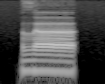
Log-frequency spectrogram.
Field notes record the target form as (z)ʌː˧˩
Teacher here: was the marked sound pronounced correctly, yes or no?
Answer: no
